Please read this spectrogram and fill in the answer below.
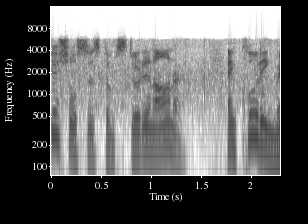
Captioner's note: applause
